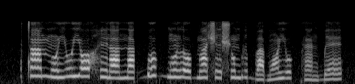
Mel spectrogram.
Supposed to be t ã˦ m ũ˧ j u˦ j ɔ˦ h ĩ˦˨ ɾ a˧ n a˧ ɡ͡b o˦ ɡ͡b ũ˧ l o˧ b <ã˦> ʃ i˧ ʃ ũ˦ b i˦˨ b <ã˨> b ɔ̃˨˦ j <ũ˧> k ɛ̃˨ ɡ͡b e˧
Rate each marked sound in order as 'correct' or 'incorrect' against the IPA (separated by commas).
correct, incorrect, incorrect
